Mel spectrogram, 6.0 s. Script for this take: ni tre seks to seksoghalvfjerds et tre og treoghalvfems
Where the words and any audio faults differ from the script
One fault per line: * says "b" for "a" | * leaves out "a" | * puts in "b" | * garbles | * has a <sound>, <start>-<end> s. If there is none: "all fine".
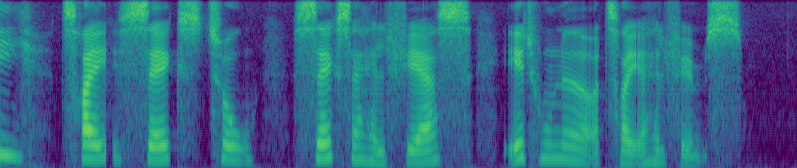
* has a dropout, 0.8-0.8 s
* says "hundrede" for "tre"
